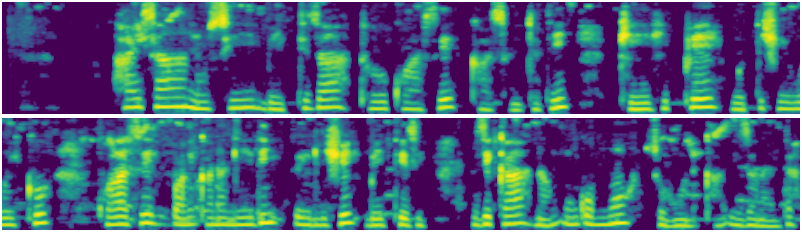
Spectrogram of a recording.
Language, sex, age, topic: Gamo, female, 25-35, government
